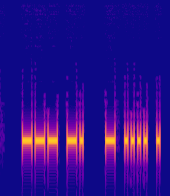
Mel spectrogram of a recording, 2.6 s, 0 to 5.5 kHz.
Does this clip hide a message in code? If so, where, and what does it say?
Yes: Morse code from 0.3 to 2.4 s, heard as a keyed tone, about 25 wpm, 600 Hz. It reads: ON THE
